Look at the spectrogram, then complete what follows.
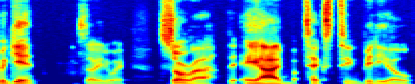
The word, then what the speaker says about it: Sora: that happened over Sora is it Sora that's how you pronounce it I said Soros I said Soros last time so you know the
